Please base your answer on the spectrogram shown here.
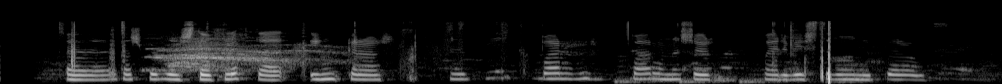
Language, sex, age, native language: Icelandic, other, 18-19, Icelandic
